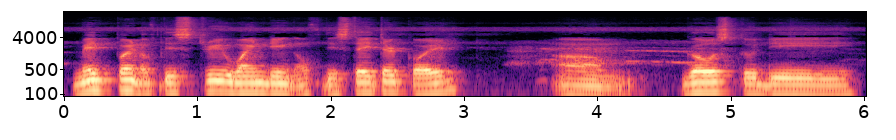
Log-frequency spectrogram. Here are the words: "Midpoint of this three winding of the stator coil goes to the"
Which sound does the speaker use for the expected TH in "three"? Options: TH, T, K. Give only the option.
T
